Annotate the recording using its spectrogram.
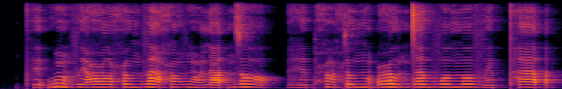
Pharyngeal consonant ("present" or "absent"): present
